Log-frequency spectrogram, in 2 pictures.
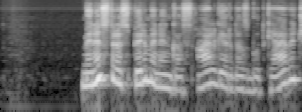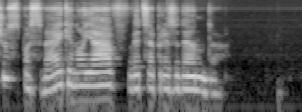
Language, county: Lithuanian, Kaunas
